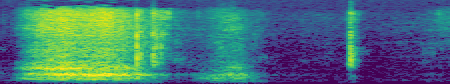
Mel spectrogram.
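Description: Hands handling a small plastic toy kitchen set: rubbing and scraping of plastic for about a second, a shorter scrape just after, then a single sharp plastic click near the end.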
